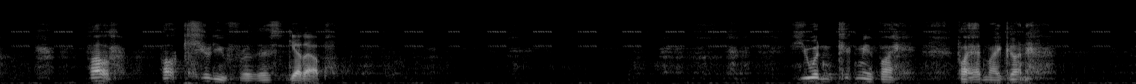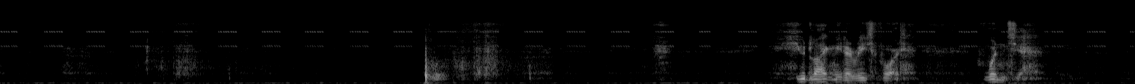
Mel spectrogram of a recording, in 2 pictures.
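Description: A man speaks in a low, tense voice, in short bursts with pauses.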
